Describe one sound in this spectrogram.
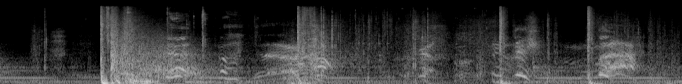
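Heavy blows land in a close fight.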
